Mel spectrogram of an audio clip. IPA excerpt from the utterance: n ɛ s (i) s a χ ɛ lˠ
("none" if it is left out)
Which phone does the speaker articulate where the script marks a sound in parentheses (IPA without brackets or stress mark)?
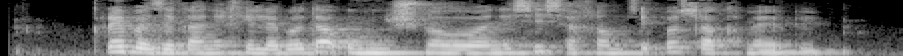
i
